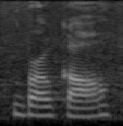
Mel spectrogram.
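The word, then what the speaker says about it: Brokaw: right Tom Brooks brought how do you pronounce it broke off broke all yep he was born today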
